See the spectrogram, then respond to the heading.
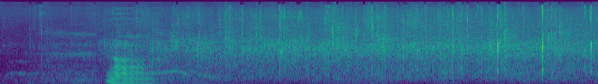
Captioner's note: applause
